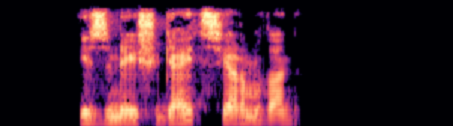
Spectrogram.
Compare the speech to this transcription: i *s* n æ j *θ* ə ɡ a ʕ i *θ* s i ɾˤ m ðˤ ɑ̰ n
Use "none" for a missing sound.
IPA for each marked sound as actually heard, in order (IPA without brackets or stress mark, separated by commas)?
z, ʃ, θ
